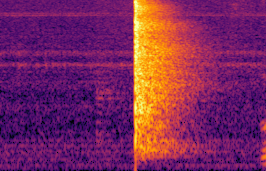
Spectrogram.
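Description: A single sharp, loud bang about a second in, dying away over about half a second with a short echo.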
